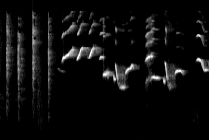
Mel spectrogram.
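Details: Medan white-rumped shama singing actively with many fill phrases, used as a lure to make other shamas sing quickly: opening harsh ticks give way to rich, fast, varied whistles, slurred high notes and rising-falling phrases, delivered almost without pause.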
